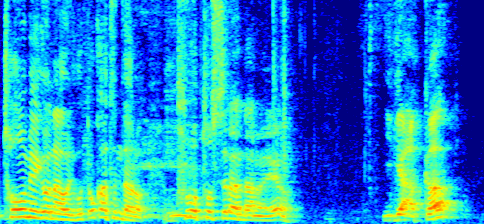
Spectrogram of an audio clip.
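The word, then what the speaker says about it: πρῶτος: 프로토스란 단어예요. 이게 아까 첫 번째 거과 나중 거. 시작과 끝. 이런 단어 쓸 때 프로토스예요. 자, 요 단어 쓰는 건데 프로토스. 이게 프로토스. 비슷하죠? first. 발음이.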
